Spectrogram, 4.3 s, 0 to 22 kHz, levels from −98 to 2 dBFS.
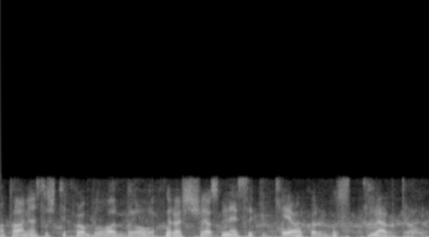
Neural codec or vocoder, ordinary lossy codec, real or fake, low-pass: codec, 24 kHz, 1.5 kbps, HILCodec; Opus, 64 kbps; fake; 5.4 kHz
